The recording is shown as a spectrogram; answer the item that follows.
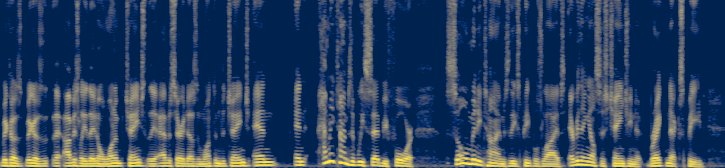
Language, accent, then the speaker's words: English; Chillicothe, Missouri, United States; By the way, I am from Chillicothe, Missouri, the home of sliced bread.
